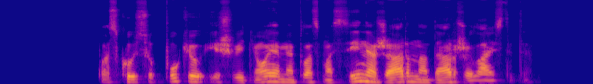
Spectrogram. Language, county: Lithuanian, Vilnius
